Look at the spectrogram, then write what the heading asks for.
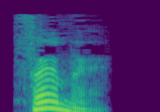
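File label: "firmer", British English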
